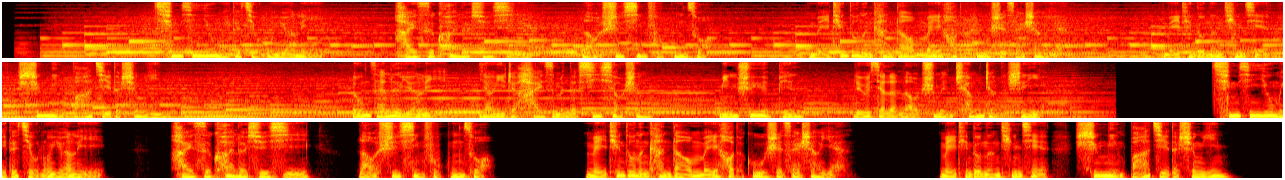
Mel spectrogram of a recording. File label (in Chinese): 男 宣传年轻; 九龙园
